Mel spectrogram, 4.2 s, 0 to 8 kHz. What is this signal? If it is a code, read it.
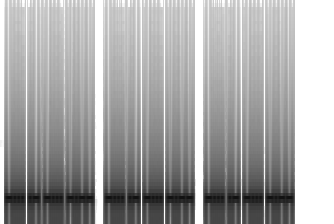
Morse code, heard as a keyed tone, about 50 wpm, 250 Hz. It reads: BABY BABY BABY
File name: morse / morse-training-50WPM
